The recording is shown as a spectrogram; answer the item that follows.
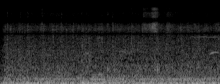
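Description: Outdoor city-street ambience: a steady low rumble with no clear single source, and a few faint clicks about one and a half seconds in.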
